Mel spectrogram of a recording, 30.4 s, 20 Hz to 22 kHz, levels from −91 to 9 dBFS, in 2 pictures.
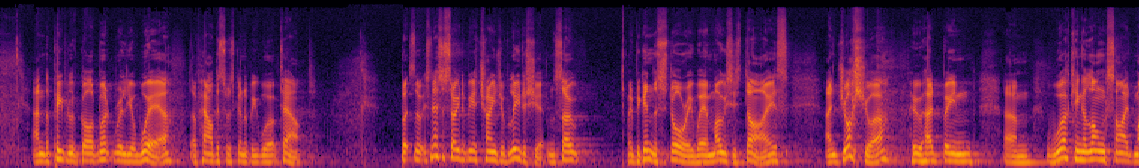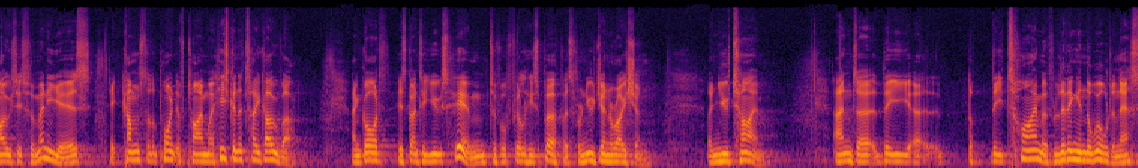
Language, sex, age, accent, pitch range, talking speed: English, male, 50-69, British, 120-150 Hz, 180 wpm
